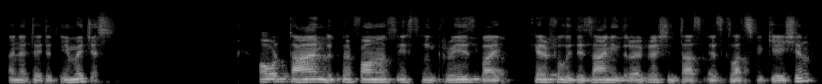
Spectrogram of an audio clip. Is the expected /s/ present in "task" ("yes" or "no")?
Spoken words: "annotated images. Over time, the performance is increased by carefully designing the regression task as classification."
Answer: yes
